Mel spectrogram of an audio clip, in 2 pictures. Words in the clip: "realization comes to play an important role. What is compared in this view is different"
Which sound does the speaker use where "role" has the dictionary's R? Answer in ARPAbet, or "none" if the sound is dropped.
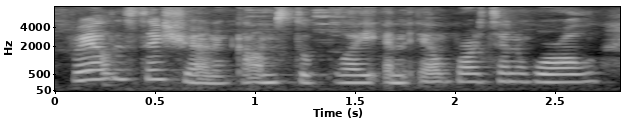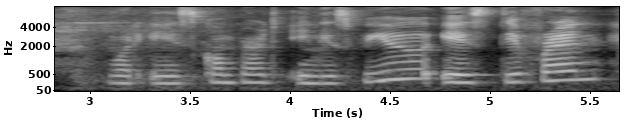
W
